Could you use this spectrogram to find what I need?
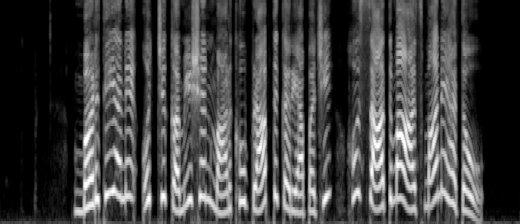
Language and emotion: Gujarati, happy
